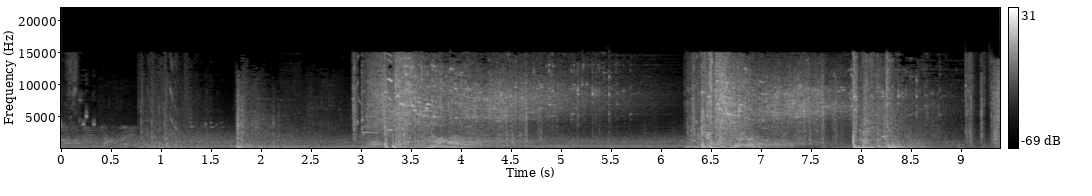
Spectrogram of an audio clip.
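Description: Gunshots ring out in loud bursts with booming blasts.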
